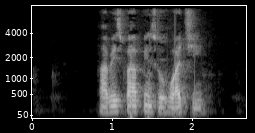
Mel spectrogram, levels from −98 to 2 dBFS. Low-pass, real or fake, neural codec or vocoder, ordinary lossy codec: 7.2 kHz; real; none; AAC, 48 kbps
